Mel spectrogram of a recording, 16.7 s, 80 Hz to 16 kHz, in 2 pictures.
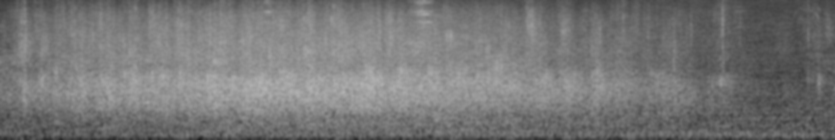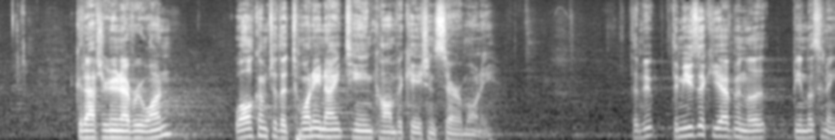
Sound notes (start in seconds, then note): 4.3 applause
